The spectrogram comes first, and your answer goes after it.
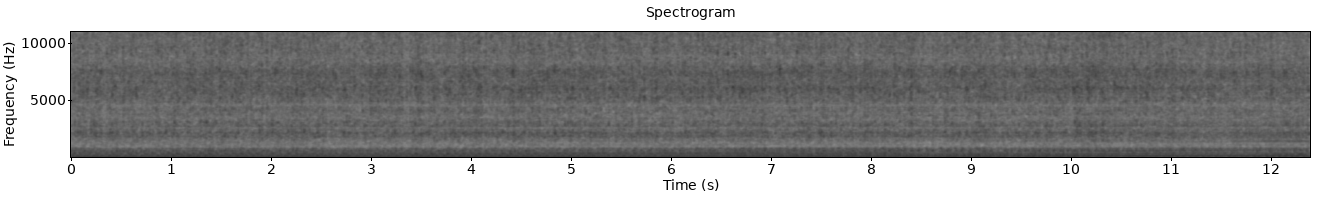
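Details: Freshly built 406 small-block Chevy V8 in an S10, first run during break-in: steady, even idle with a deep low rumble, no knocks or misses; normal idle.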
